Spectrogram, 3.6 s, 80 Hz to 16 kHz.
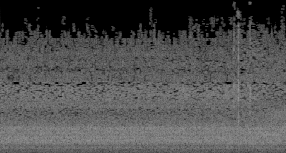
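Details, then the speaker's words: Gigabyte RTX 3070 Vision graphics card, screen going blank during games: loud, steady, airy fan roar spinning about 2955–3000 rpm under load, far faster than normal; tested on an 850 W supply. "While playing, the screen goes blank and the fan RPM spins really fast. It's spinning a little quieter now. How much does it spin when turning hard?"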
